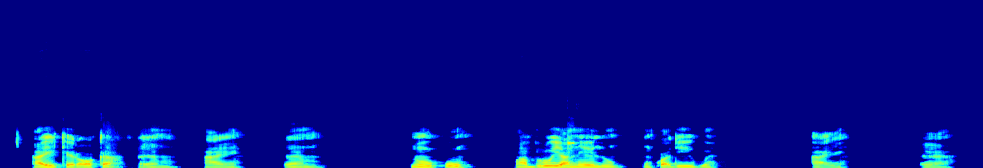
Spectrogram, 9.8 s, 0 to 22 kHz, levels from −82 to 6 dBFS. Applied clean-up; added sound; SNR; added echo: neural mask model Resemble Enhance denoiser.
